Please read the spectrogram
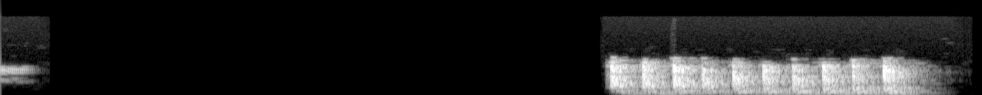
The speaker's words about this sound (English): Oh, there, the door's opening.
